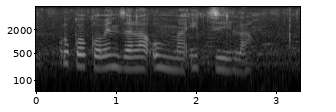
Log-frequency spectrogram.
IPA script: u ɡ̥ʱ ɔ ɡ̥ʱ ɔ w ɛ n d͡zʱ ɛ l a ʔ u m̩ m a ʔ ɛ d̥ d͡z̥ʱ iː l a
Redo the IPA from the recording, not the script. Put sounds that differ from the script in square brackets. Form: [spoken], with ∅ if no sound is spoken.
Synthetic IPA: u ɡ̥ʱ ɔ ɡ̥ʱ ɔ w ɛ n d͡zʱ ɛ l a ʔ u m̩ m a ʔ [i] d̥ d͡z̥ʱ iː l a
